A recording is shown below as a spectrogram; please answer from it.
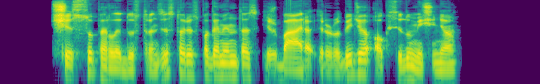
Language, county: Lithuanian, Kaunas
